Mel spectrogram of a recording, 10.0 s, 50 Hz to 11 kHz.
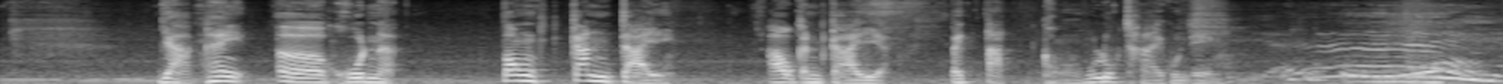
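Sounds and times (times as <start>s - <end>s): man groaning: 8.1s - 10.0s.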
